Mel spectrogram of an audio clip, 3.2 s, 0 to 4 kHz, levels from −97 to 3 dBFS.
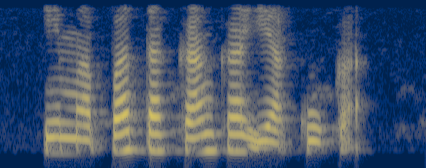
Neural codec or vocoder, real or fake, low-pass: none; real; 3.6 kHz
